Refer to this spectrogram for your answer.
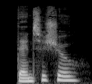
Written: danseshow

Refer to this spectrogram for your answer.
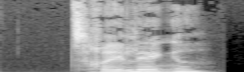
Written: trelænget

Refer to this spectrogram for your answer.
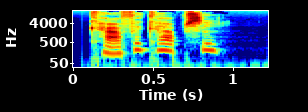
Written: kaffekapsel

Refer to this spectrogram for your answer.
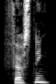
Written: førstning

